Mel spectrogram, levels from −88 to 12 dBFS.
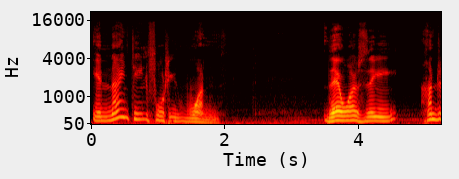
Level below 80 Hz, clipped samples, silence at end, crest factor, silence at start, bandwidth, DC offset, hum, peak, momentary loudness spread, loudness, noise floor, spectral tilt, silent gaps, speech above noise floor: -54 dBFS; under 0.1%; 0 s; 18 dB; 0 s; 14.5 kHz; under 0.1%; none; -12 dBFS; 15 LU; -30 LUFS; -57 dBFS; -8 dB/octave; none; 28 dB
